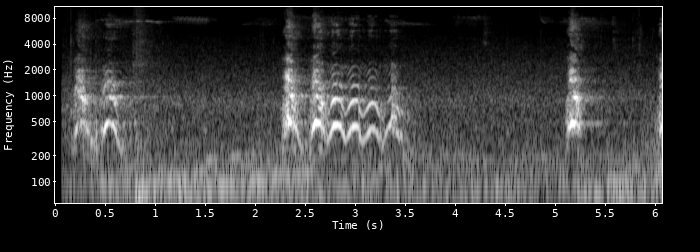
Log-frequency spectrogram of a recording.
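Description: Dog barking in alarm at a grizzly bear in the yard. The barks come in three bursts: a couple near the start, a quick run of about five in the middle, and a single bark near the end.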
